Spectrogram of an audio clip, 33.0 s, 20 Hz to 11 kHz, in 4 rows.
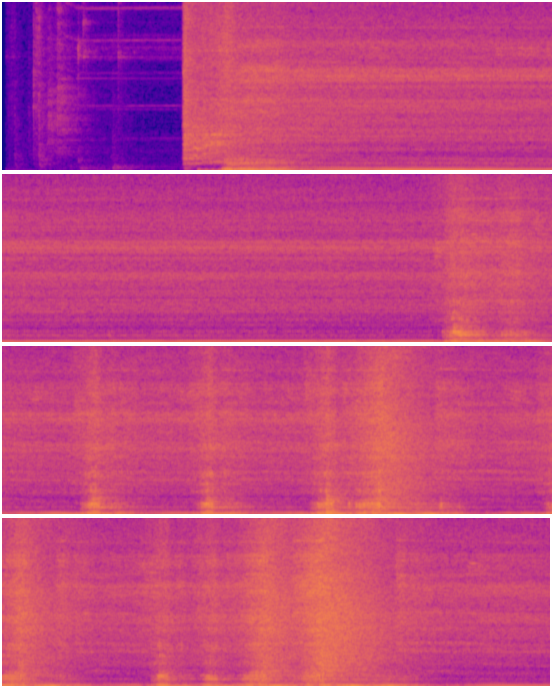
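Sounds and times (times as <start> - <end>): engine revving: 2.7 - 8.1, 14.7 - 32.9
car engine starting and idling: 2.7 - 32.9.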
